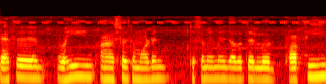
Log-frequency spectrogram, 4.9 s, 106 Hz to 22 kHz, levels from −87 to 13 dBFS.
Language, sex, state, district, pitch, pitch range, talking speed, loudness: Hindi, male, Bihar, Patna, 155 Hz, 150-165 Hz, 125 wpm, -18 LUFS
